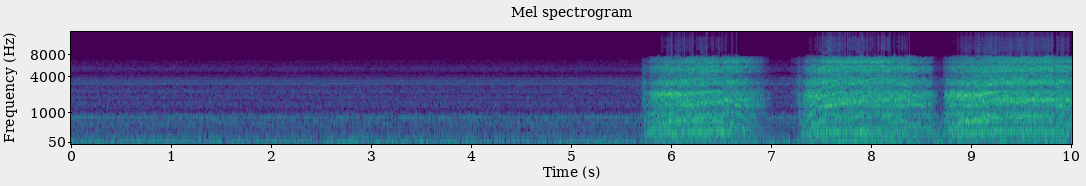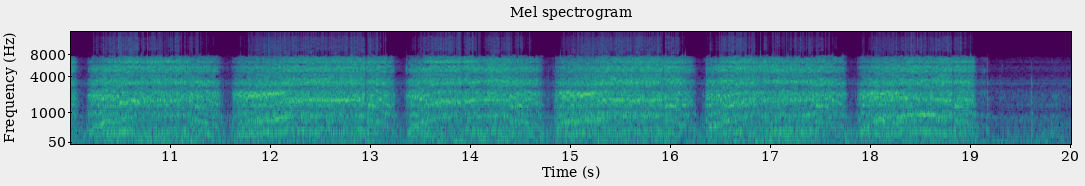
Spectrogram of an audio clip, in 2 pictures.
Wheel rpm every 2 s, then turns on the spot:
0, 0, 10, 110, 140, 150, 160, 160, 140, 90.
18-20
